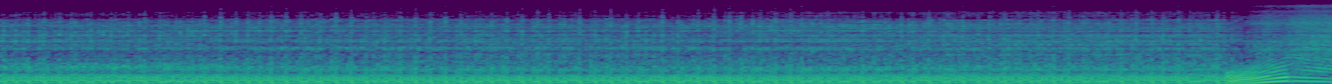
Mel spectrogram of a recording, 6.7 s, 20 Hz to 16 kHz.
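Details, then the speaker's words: 1989 Husqvarna 254 G chainsaw after a fuel line replacement and carburetor refurbishment, idle set to about 3000 rpm: even, rapid two-stroke idle pops, then a throttle blip that climbs and drops cleanly. Normal idle. "I think idle should be around 2800 on this one, but I’m not sure. I’ll set it to 3000rpm Sounds like a good speed right about here"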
